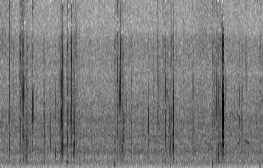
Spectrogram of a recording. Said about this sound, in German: Wir gehen nebenbei schon mal los. Wir lassen das Wehr rechts von uns liegen und folgen dem Dörener Mühlenweg. Hörst du meine Schritte?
